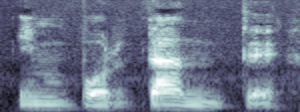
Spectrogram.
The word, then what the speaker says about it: importante: for example important becomes importante where is the stress there in the second last good the stress is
